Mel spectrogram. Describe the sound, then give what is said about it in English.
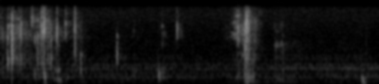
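Someone crunches goldfish crackers: quiet, crisp crackling bites arrive in two short clusters with scattered smaller crunches between, and no talking. “Are you crumbling paper? No, I'm eating goldfish.”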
